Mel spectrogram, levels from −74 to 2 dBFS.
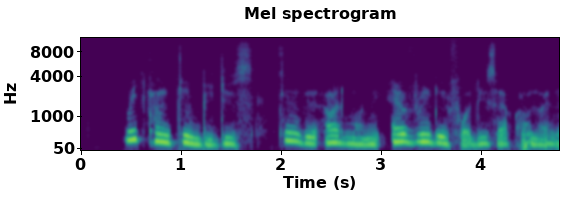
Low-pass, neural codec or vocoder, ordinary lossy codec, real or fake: none; codec, 24 kHz, 1 kbps, SNAC; none; fake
